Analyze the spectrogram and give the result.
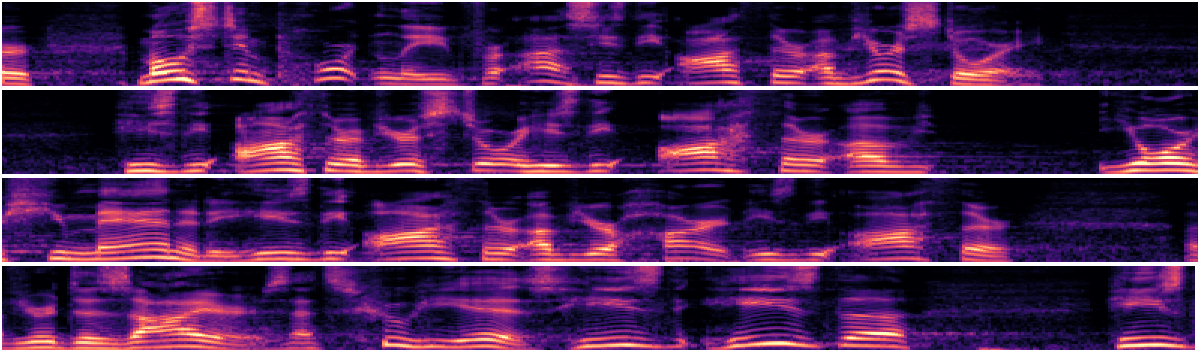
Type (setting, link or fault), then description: setting, large echoing room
